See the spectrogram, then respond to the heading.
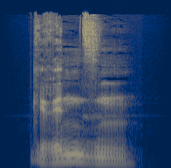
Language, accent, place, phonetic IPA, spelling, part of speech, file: German, Germany, Berlin, [ˈɡʁɪn.zn̩], grinsen, verb, De-grinsen.ogg
- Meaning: to grin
